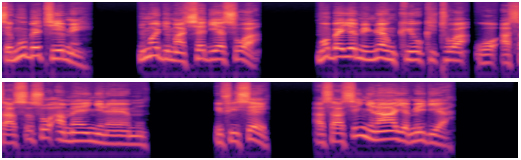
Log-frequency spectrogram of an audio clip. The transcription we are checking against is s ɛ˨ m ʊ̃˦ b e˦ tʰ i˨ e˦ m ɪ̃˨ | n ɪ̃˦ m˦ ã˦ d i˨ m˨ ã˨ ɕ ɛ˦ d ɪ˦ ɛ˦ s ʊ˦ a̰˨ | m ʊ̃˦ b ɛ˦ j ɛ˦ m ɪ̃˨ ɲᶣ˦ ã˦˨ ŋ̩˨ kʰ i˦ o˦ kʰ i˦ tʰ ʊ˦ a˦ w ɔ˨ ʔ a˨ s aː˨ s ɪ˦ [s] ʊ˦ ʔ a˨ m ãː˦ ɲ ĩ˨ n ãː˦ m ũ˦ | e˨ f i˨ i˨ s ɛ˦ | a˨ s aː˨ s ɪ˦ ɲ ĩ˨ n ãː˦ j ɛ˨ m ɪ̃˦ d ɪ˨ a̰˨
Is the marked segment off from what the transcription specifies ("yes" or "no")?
no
